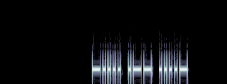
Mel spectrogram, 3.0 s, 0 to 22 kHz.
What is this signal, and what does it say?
Morse code, heard as a keyed tone, about 36 wpm, 700 Hz. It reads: 6W4
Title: Three Challenging Letter-Number Combinations 35wpm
